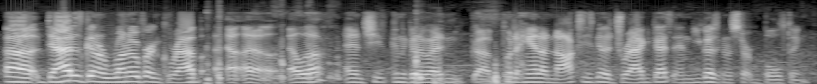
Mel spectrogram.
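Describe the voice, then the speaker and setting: A man narrating a tabletop game as game master, halting often with fillers while he describes the scene. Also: on the high side, steady tone, noisy background. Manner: rambling, halting with many fillers. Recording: dull lo-fi mic.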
